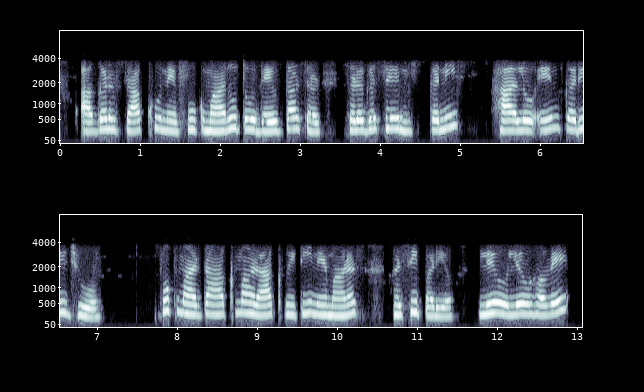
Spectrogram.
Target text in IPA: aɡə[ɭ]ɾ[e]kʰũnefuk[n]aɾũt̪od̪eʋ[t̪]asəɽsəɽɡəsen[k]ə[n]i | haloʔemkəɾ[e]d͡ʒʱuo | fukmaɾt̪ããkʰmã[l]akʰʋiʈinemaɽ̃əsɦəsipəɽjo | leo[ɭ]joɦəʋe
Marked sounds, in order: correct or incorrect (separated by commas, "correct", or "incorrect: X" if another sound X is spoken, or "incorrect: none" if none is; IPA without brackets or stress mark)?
correct, incorrect: a, incorrect: m, correct, correct, correct, incorrect: i, incorrect: ɾ, incorrect: l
